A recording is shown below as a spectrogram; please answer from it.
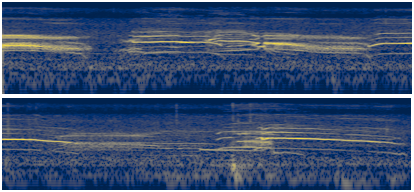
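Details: Domestic cat meowing repeatedly, about every one and a half to two seconds. Each cry is long and nasal, rising briefly and then falling in pitch, with some calls overlapping in quick succession.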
